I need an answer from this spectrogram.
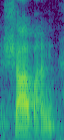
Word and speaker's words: Saban: The next person on the list with Croatian heritage is Nick Saban. And just a note, Saban would really be pronounced in Croatian Shaban.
